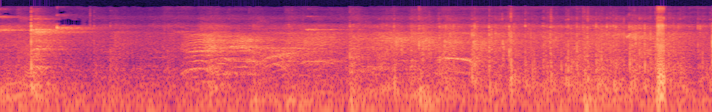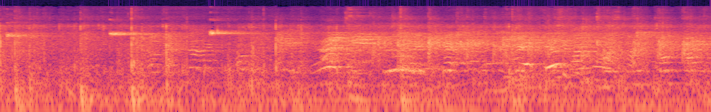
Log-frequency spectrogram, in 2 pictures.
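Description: A basketball bouncing on a gym floor during play, under the voices of players and spectators. There are a few short high squeaks and one sharp knock about six and a half seconds in.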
